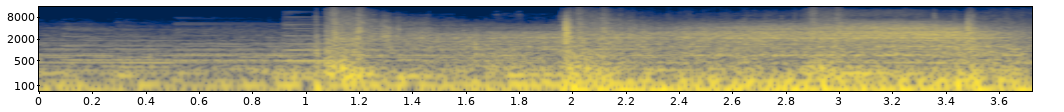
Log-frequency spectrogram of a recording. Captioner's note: tense music; gun firing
